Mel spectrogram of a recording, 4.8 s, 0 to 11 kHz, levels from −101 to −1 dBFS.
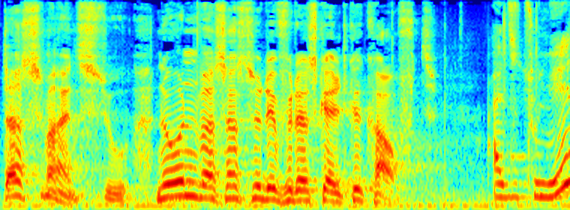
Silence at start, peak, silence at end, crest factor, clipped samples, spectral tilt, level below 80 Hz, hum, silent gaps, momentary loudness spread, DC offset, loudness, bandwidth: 0 s; 0 dBFS; 0 s; 16 dB; under 0.1%; -4 dB/octave; -38 dBFS; none; none; 13 LU; under 0.1%; -15 LUFS; 11 kHz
